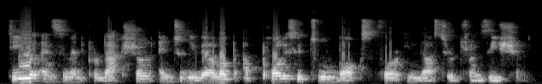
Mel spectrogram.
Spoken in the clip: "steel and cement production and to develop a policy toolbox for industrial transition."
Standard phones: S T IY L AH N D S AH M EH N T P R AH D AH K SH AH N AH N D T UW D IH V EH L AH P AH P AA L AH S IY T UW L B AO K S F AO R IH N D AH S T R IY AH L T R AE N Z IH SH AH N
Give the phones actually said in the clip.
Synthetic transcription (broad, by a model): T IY L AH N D S AH M EH N T P R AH D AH K SH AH N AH N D T UW D IH V EH L AH P AH P AA L AH S IY T UW L B AO K S F AO R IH N D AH S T R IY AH L T R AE N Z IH SH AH N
